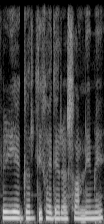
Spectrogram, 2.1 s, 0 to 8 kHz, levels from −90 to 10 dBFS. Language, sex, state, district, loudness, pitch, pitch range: Hindi, female, Arunachal Pradesh, Longding, -14 LUFS, 215 Hz, 210-225 Hz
